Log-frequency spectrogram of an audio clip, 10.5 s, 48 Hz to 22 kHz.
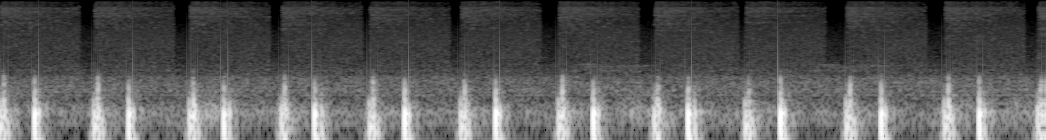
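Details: Sleeping female's heartbeat recorded during an afternoon nap: regular soft double beats at about 63 per minute, steady and unhurried; normal resting heart sounds.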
